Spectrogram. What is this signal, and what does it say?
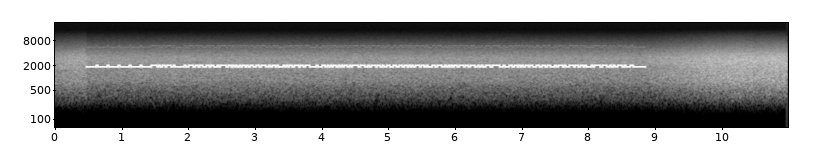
RTTY (45.45 baud, 170 Hz shift), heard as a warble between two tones, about 1950 Hz centre, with radio static. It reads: ALLERDINGS MUSSEN WIR UNS NATURLICH GENAU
